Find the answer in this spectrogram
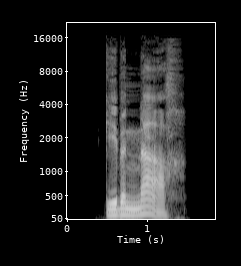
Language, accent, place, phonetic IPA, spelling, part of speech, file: German, Germany, Berlin, [ˌɡeːbn̩ ˈnaːx], geben nach, verb, De-geben nach.ogg
- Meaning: inflection of nachgeben: 1. first/third-person plural present 2. first/third-person plural subjunctive I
